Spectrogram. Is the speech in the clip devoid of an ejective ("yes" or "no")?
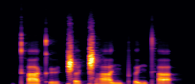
no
